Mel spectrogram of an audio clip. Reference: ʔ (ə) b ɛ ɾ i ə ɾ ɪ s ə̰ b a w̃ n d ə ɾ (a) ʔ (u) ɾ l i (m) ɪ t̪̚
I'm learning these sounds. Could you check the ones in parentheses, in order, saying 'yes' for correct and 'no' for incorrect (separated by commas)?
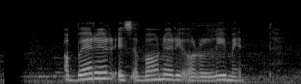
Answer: yes, no, no, yes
